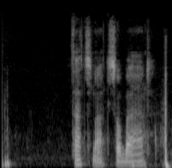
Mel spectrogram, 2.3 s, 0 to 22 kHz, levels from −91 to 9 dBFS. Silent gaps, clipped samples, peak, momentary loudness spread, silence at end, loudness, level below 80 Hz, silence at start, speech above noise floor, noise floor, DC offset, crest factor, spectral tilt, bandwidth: none; under 0.1%; -6 dBFS; 16 LU; 0 s; -31 LUFS; -48 dBFS; 0 s; 39 dB; -70 dBFS; under 0.1%; 26 dB; -4.5 dB/octave; 15 kHz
